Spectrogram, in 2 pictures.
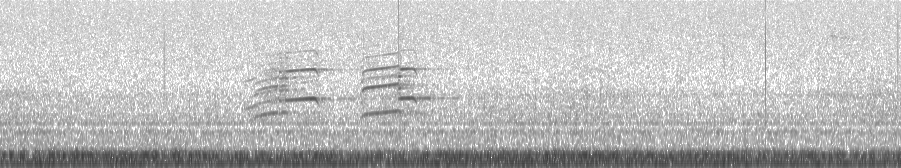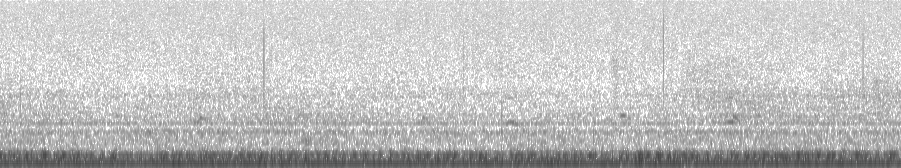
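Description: A steady low rumble, with a bird calling twice about a second apart around three seconds in.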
